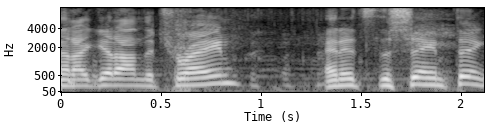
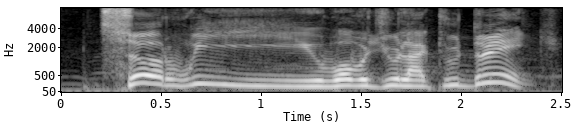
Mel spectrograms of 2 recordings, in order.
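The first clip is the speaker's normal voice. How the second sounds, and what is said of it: Attempted French accent. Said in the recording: “he's got a French accent. Uh, uh, hmm. I don't know how to do that.”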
